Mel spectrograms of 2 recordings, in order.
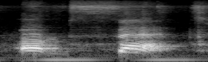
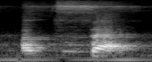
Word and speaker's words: upset: Upset, right? 2. Okay, do we have a CVC at the end? Yes. Consonant, vowel, consonant. Which syllable stressed? Upset. Upset. The second one.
